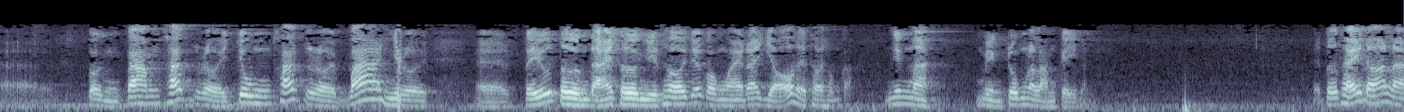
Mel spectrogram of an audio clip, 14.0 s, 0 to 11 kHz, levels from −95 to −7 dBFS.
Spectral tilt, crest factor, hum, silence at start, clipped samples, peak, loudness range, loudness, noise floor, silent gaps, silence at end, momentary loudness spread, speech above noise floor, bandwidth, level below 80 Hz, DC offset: -8.5 dB/octave; 24 dB; none; 0 s; under 0.1%; -2 dBFS; 10 LU; -24 LUFS; -50 dBFS; none; 0 s; 20 LU; 25 dB; 5.8 kHz; -52 dBFS; under 0.1%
